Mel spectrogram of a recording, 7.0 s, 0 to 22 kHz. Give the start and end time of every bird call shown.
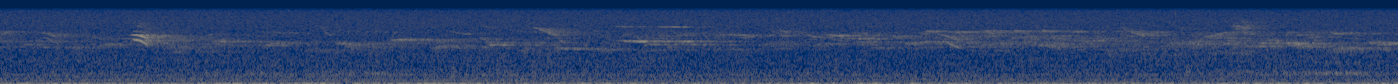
[0.60, 0.80] Iiwi (Drepanis coccinea)
[2.40, 3.80] Iiwi (Drepanis coccinea)

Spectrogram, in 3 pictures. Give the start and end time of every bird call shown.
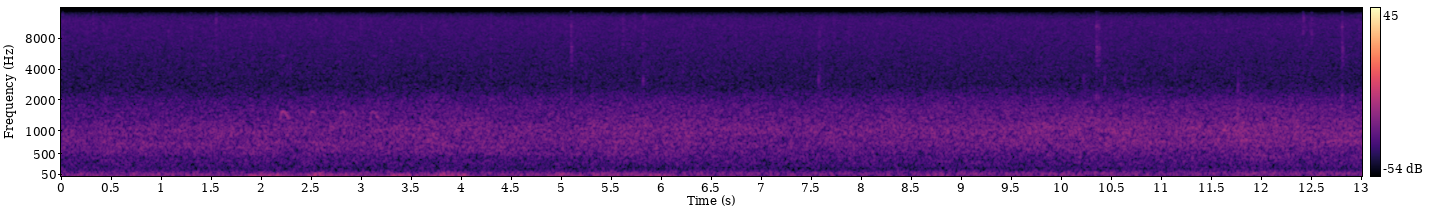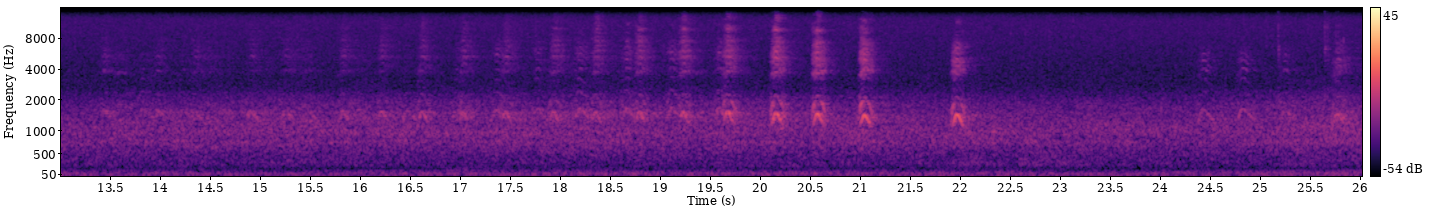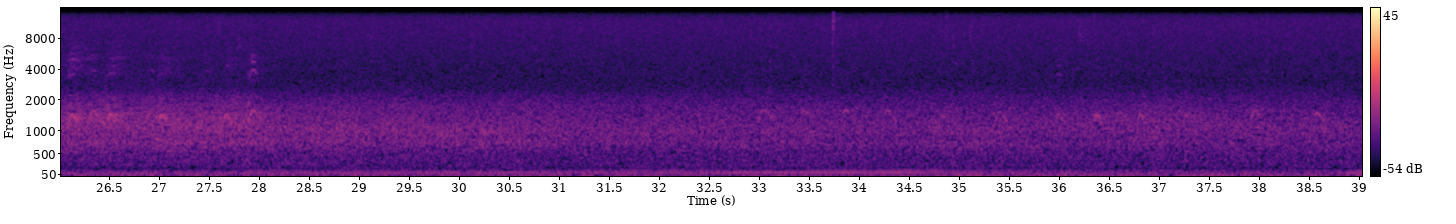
[1.96, 5.05] American Crow (Corvus brachyrhynchos)
[12.96, 38.95] American Crow (Corvus brachyrhynchos)

